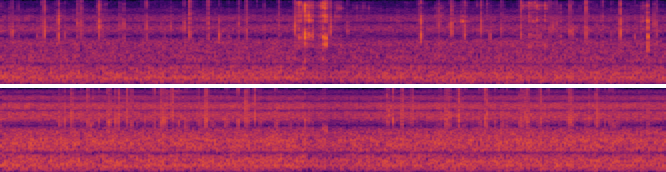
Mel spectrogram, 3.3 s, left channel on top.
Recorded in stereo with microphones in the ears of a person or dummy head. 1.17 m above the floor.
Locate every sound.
0.0 s a fan: 35° right (ahead or behind)
1.5 s chewing: 75° left (ahead or behind)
